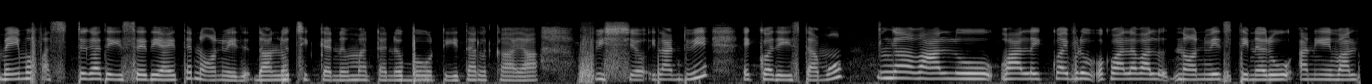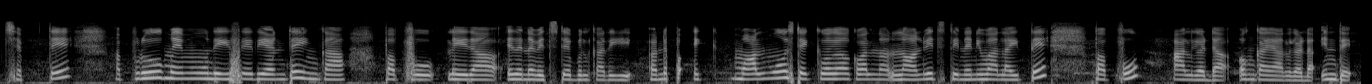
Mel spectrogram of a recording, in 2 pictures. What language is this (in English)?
Telugu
